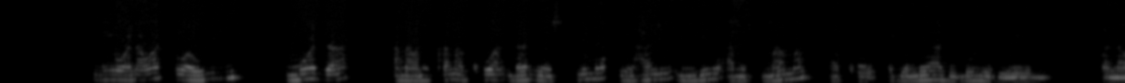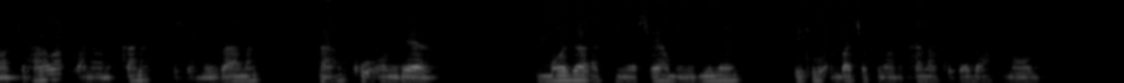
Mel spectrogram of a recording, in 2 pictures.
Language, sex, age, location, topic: Swahili, male, 18-24, Kisumu, health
